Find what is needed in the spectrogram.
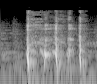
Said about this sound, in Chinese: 赵坤本来身体就还没有完全恢复，被他气到，剧烈的咳嗽起来。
